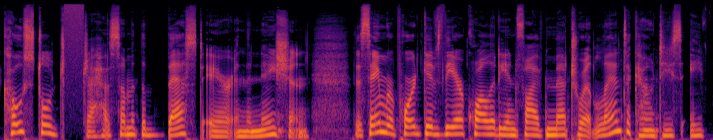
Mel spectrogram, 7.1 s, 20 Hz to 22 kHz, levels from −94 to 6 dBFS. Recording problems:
audio cutting out; filled with static; at 0.5 s

